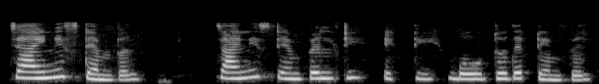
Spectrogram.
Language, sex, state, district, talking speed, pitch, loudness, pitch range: Bengali, female, West Bengal, Kolkata, 90 wpm, 270 Hz, -17 LUFS, 245-290 Hz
